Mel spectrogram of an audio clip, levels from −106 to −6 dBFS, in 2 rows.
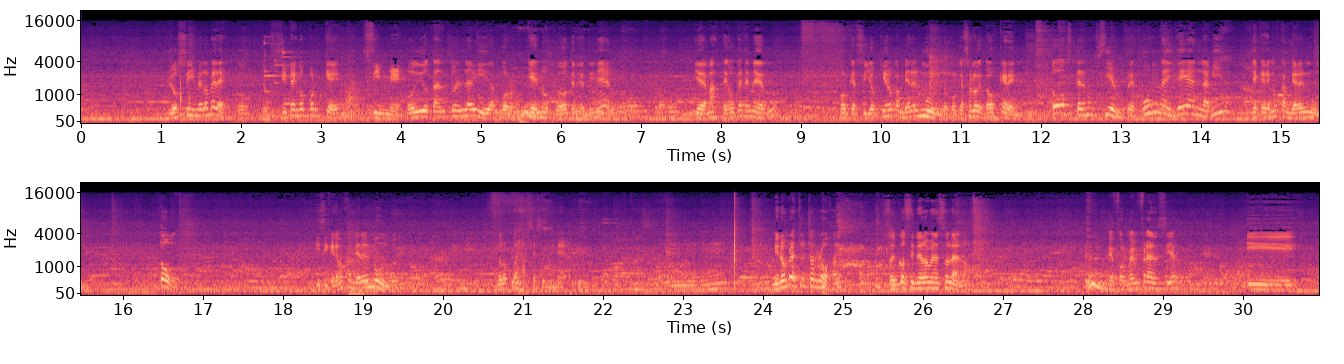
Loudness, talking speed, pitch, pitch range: -25 LUFS, 160 wpm, 135 Hz, 115-160 Hz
